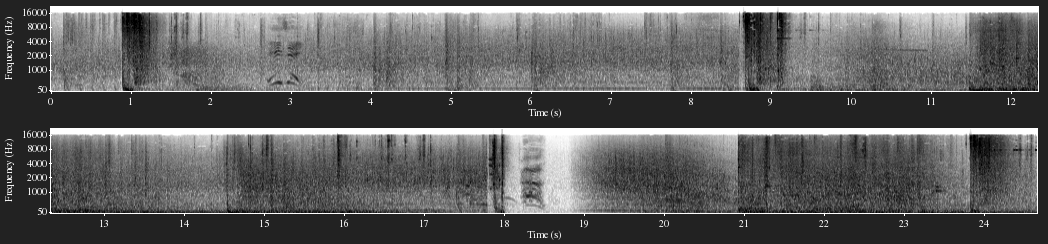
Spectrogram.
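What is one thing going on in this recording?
A rifle fires loud single shots.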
